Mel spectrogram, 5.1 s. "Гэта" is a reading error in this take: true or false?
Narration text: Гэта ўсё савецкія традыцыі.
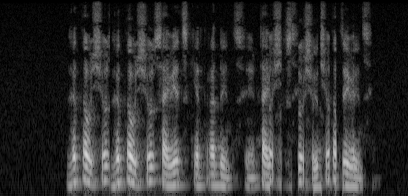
false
